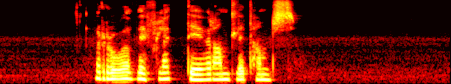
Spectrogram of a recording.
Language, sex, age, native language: Icelandic, female, 20-29, Icelandic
